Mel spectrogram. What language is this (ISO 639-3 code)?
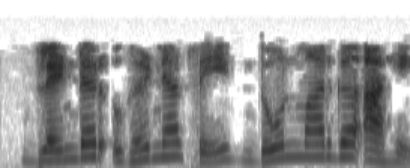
mar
